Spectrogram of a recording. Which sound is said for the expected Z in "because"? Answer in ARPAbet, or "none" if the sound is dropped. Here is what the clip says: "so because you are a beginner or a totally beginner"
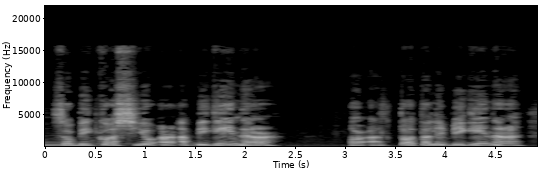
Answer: S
